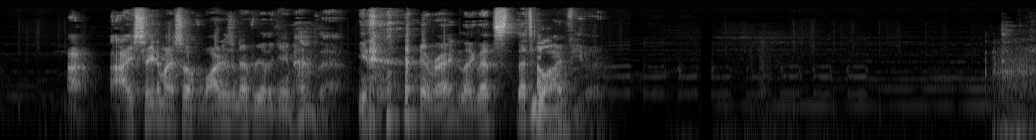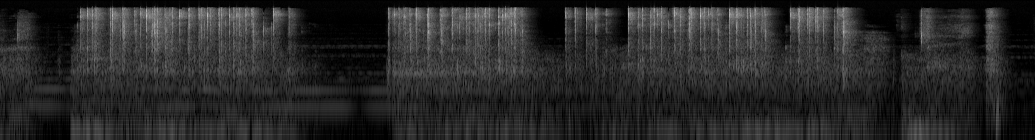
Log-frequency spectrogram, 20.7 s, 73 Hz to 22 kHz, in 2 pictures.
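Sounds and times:
speech: 0.7s - 5.9s
laughter: 3.6s - 4.5s
rapid typing on a computer keyboard: 11.1s - 13.4s, 14.2s - 19.0s.

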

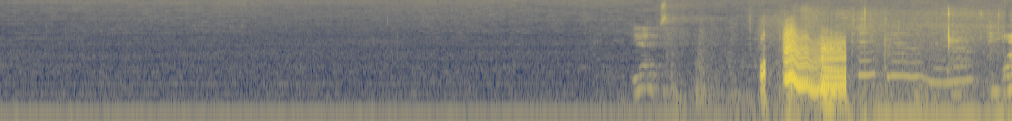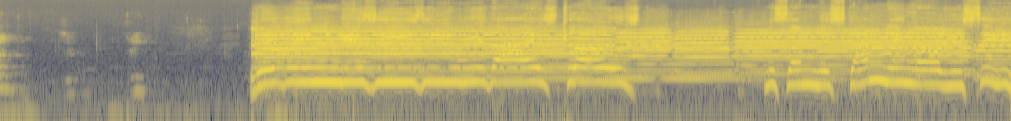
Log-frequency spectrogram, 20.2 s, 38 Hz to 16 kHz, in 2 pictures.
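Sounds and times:
speech: 6.4s - 7.1s, 18.0s - 20.2s
trumpets and cellos playing an orchestral arrangement: 7.8s - 8.5s, 12.6s - 20.2s.

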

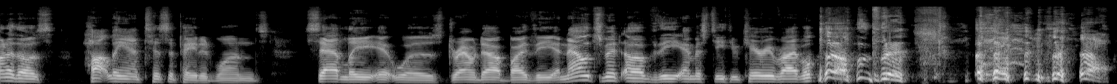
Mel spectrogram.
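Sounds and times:
speech: 0.0s - 11.1s
person coughing in a harsh throaty coughing fit: 8.2s - 11.1s.

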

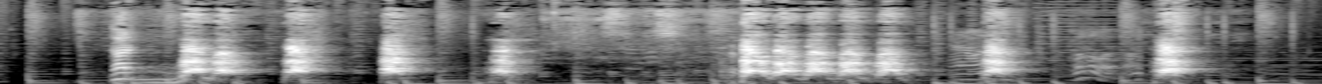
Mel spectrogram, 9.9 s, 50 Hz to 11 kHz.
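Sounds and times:
dog barking: 1.3s - 4.1s, 5.5s - 7.8s, 8.6s - 9.2s.

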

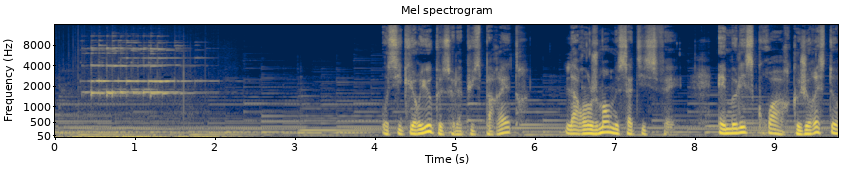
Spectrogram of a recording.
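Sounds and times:
sustained soft instrumental music backdrop: 0.0s - 9.7s
bright tinkling little bells as page-turn signal for a read-along storybook: 0.3s - 2.4s
speech: 4.1s - 9.7s.

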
